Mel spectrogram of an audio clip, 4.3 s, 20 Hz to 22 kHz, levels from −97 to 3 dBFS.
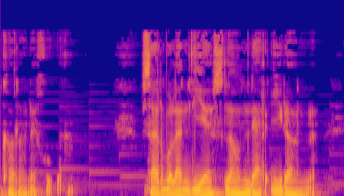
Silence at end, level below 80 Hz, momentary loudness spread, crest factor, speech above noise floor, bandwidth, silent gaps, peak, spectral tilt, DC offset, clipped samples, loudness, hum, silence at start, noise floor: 0.3 s; -26 dBFS; 16 LU; 14 dB; 30 dB; 11.5 kHz; none; -4 dBFS; -5.5 dB/octave; under 0.1%; under 0.1%; -16 LUFS; none; 0 s; -45 dBFS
